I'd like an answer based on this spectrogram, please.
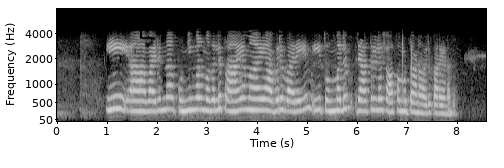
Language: Malayalam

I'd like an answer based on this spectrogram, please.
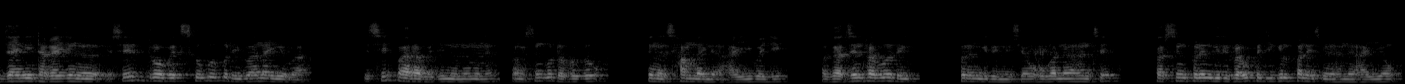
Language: Bodo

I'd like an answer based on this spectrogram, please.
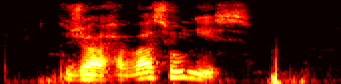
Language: Kabyle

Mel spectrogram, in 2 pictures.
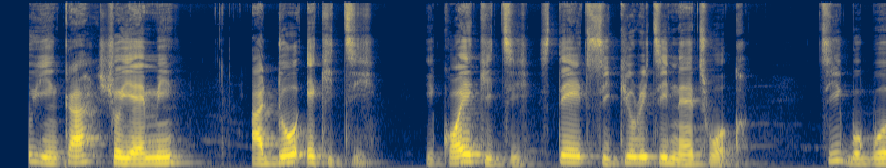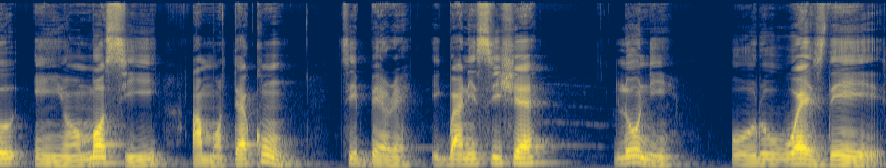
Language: Yoruba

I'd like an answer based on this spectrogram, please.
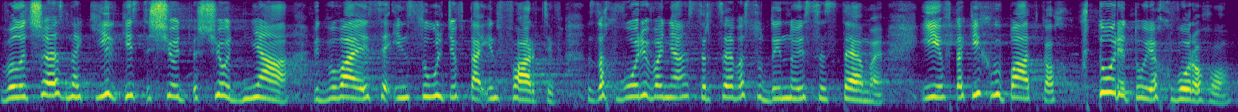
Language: Ukrainian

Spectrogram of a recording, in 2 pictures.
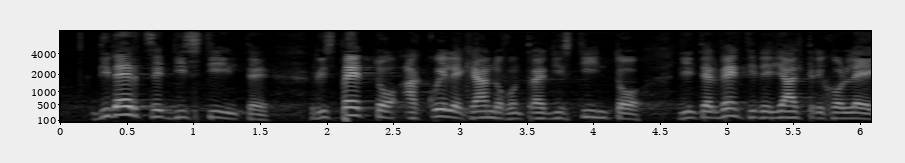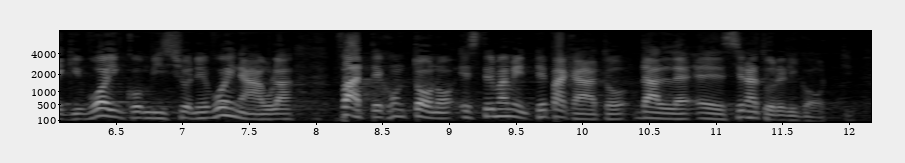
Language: Italian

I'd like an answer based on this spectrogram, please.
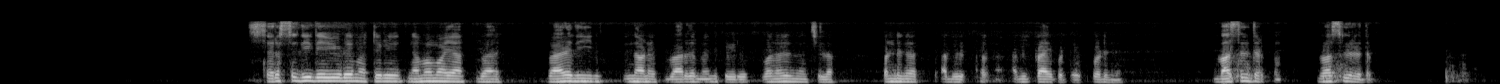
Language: Malayalam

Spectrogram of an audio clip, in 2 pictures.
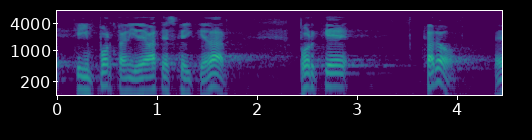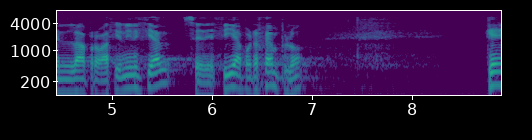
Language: Spanish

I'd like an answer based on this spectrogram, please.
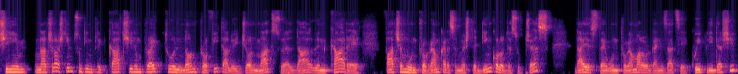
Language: Romanian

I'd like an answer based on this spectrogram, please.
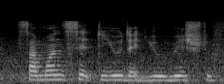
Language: English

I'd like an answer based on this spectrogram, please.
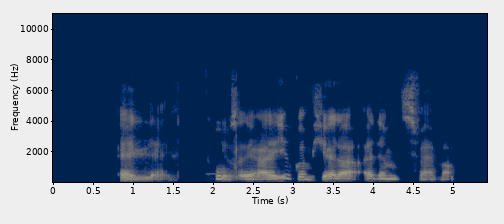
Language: Kabyle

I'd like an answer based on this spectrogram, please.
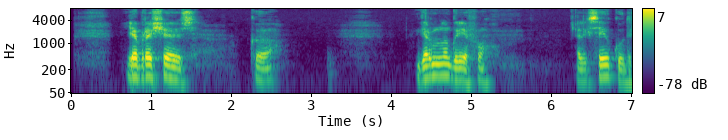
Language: Russian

